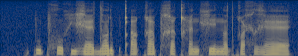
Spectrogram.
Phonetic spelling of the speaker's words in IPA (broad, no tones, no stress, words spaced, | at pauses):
pupxoxi ɣæ dɒɾupqʼæ qæpχiqʰen xenɒdqoħ ɣæ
